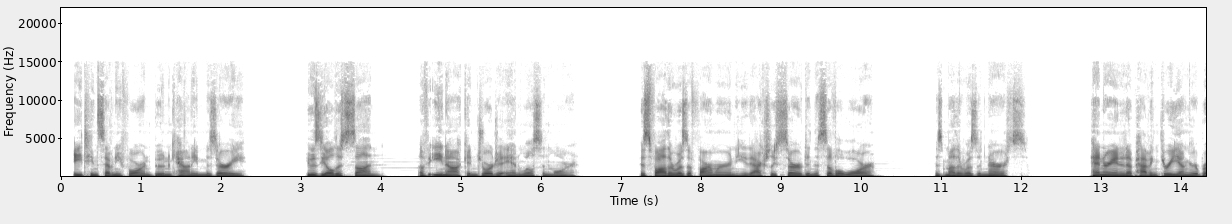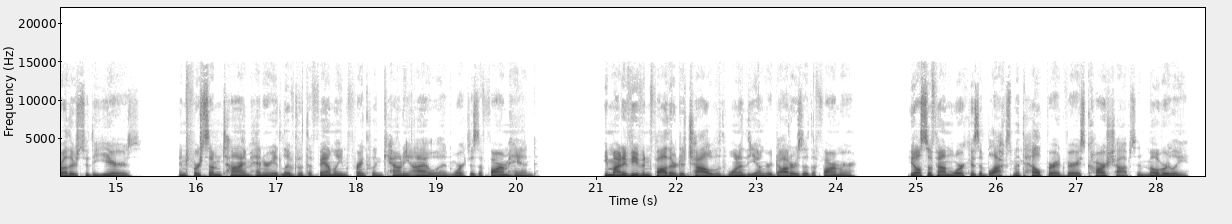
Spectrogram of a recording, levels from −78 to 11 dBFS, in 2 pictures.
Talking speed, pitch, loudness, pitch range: 200 wpm, 105 Hz, -19 LUFS, 100-115 Hz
